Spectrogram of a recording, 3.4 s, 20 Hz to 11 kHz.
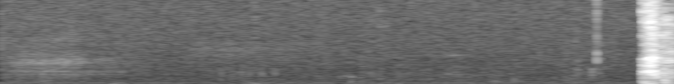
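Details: Adult health official coughing and drinking water during a televised COVID-19 briefing: after about three seconds of quiet room noise, one sudden loud cough.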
